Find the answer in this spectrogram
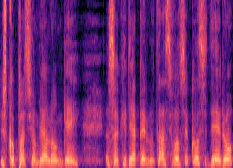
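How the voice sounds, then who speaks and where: This woman talks at a very fast pace in a fairly high pitch. The sound is dry and close, with no echo. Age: 70s. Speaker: audience member asking a question. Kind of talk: audience question at public seminar.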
